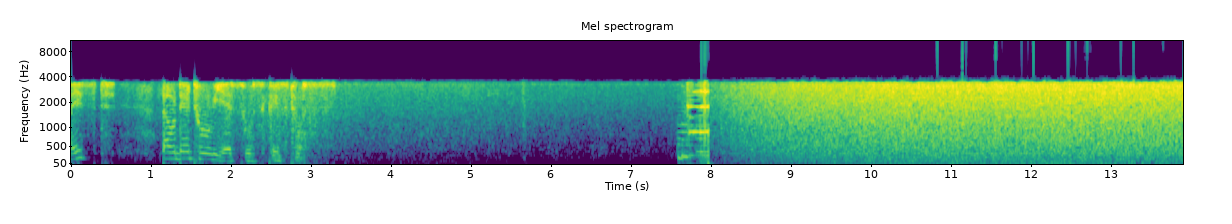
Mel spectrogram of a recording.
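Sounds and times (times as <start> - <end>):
radio static hiss: 0.0 - 6.8, 7.5 - 13.9
brief musical tones: 7.6 - 8.0.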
